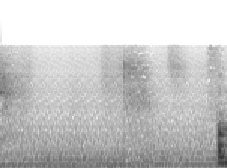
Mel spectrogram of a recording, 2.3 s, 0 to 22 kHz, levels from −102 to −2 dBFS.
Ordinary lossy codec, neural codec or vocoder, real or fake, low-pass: none; codec, 16 kHz, 0.4 kbps, LongCat-Audio-Codec; fake; 7.2 kHz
